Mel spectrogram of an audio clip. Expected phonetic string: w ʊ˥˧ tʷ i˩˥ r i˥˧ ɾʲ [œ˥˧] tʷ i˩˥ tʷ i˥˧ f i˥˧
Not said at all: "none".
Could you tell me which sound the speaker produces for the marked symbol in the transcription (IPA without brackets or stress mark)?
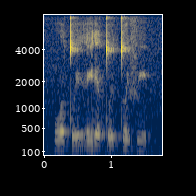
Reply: ɛ˥˧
